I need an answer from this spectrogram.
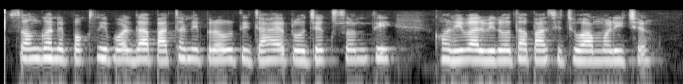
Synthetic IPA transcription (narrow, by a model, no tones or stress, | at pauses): səŋɡʱənepəksnipəɽd̪apat͡ʃʰəɾnipɾəʋɾut̪id͡ʒaɦeɾpɾod͡ʒek̚ʈsənt̪ʰi | ɡ̥ʱəɽ̃iʋaɾʋiɾod̪ʱapasid͡ʒoʋaməɭit͡ʃʰe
